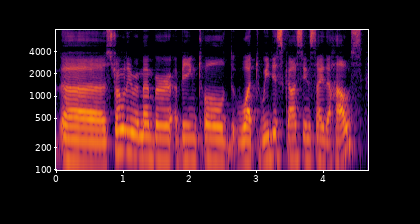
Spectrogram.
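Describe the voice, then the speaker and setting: A man, a guest professor from Romania, talking in a measured way and pausing often between phrases in a casual interview. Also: medium pitch, fairly even intonation.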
